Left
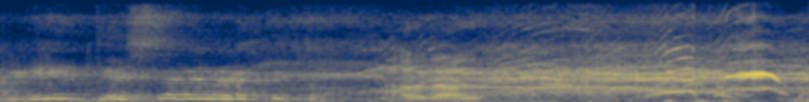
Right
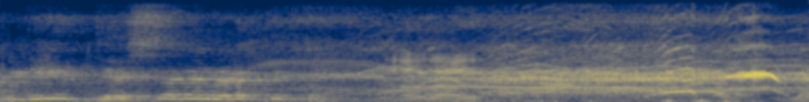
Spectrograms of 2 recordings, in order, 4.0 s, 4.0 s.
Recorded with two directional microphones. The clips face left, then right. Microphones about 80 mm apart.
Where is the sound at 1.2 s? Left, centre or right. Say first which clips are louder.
Left 2 dB; right.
